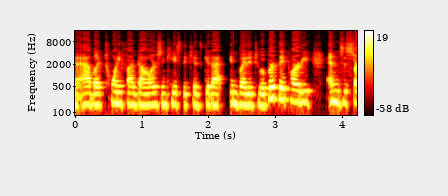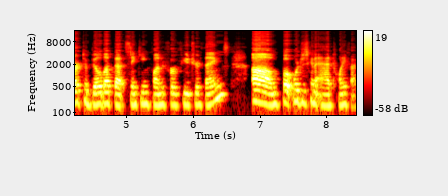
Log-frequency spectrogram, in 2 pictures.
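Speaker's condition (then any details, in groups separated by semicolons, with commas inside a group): No condition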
